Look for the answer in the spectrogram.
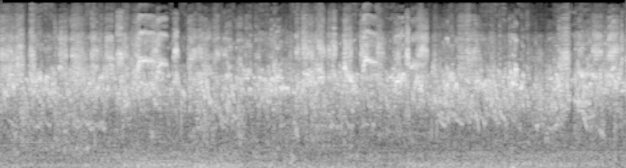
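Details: Aviary of budgerigars twittering as a group: sharp high chirps and quick warbled phrases overlap continuously, the flock noise rising and falling slightly over the clip.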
